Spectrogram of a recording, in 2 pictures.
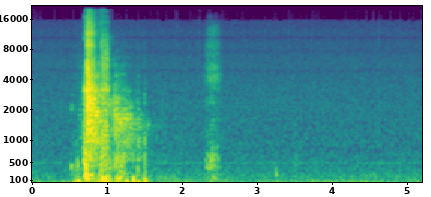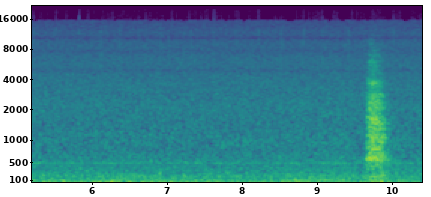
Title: cold sneezes in a tissue and final nose blow (M)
